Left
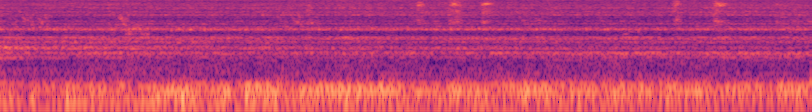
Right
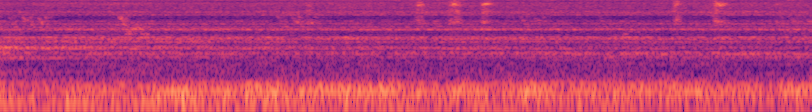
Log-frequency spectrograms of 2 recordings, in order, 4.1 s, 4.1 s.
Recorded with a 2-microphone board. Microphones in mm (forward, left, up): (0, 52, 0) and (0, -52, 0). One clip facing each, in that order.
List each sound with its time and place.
0.0 s running water: 80° left, 2 m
